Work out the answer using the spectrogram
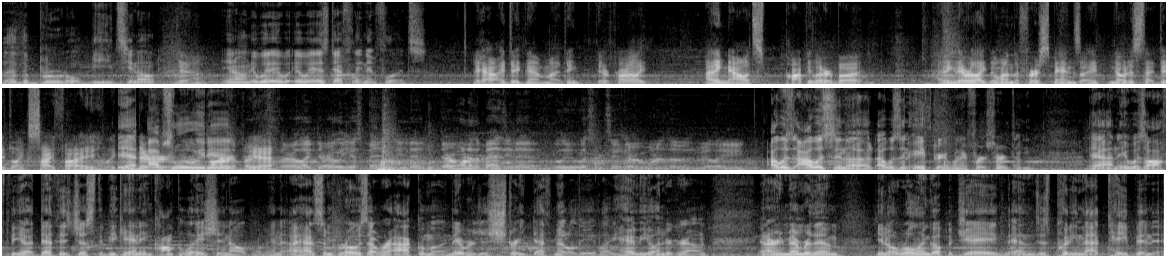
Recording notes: I met up with the band at Starbucks in Gallup NM so excuse the background noise.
